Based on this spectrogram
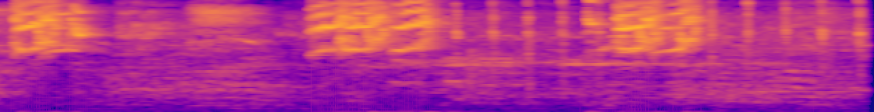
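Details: Caged lovebird singing loudly at the bird market in Panji, Situbondo. Three bursts of harsh, high, rapid chattering trills, each about half a second long, separated by pauses with scattered sharp clicks.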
